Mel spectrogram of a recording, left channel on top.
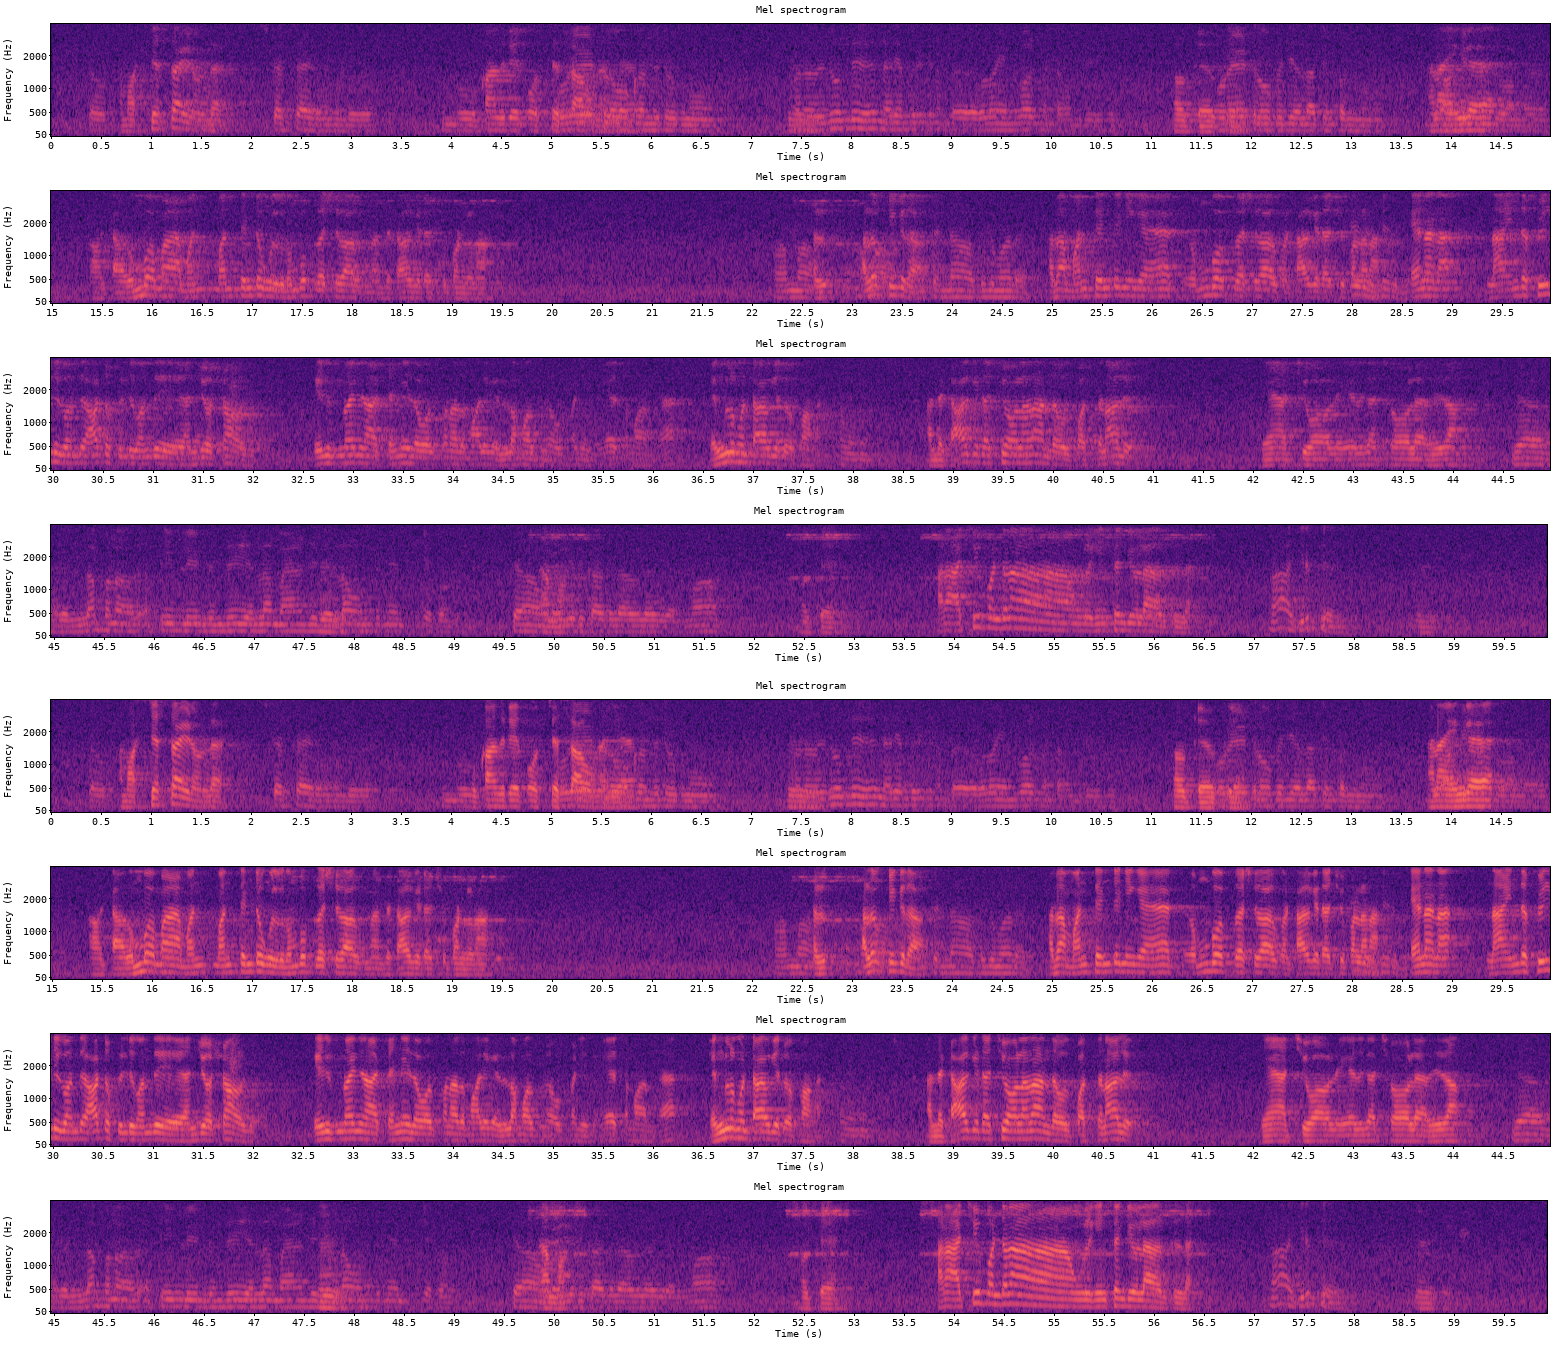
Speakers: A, in the centre; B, on the right.
A: தேவப்
B: ஆமா ஸ்ட்ரெஸ் ஆயிடும்ல
A: ஆம் ஸ்ட்ரெஸ் ஆயிடு நம்பது ரொம்போ
B: உட்காந்துட்டே இருப்போ ஸ்ட்ரெஸ்
A: ஒரே
B: ஆகு
A: எடத்துல
B: நெறைய
A: உக்காந்துட்டு இருக்கணு
B: ம்
A: அதுவே வந்து நெறைய பேர் கிட்ட நம்ப அவ்ளோ இன்வால்வ்மெண்ட் ஆவ முடியாது
B: ஓகே ஓகே
A: ஒரே எடத்துல உக் மீதி எல்லாத்தையு பண்ணு
B: ஆனா
A: டார்கெட்
B: இங்க
A: குத்துருவாங்க
B: ஆ டா ரொம்ப மந்த் மந்த் என்டு உங்களுக்கு ரொம்ப பிரெஷராகுமே அந்த டார்கெட் அச்சீவ் பண்ணலனா
A: ஆமா
B: ஹலோ
A: ஆமா
B: ஹலோ கேக்குதா
A: மந்த்ன்னா அதுக்கு மேல
B: அதா மந்த் என்ட்டு நீங்க ரொம்ப பிரஷரா இருக்கு டார்கெட் அச்சீவ்
A: கேக்குது
B: பண்லனா
A: கேக்குது
B: ஏன்னா நா நா இந்த ஃபீல்டுக்கு வந்து ஆட்டோ ஃபீல்டுக்கு வந்து அஞ்சு வருஷோ ஆகுது இதுக்கு முன்னாடி நா சென்னைல ஒர்க் அப்ப அந்த மாளிக எல்ல மால்ல
A: ம்
B: ஒர்க் பண்ணிருக்க எசமான்ல எங்களுக்கு டார்கெட் வப்பாங்க
A: ம் ஹ்ம்
B: அந்த டார்கெட் அச்சுவ் ஆவலனா அந்த ஒரு பத்து நாளு ஏ அச்சிக்கோ அவள எதுக் அச்சிகோ அவள அதேதா
A: ஏ எல்லா பண்ணுவாங்க டீம் லீட்ல இருந்து எல்லா மேனேஜர்
B: ம்
A: எல்லா வந்து மே கேப்பாங்க இப்ப அவ்ளோ
B: ஆமா
A: எடுக்காதுலே அவ்ளோ எம்மா
B: ஓகே ஆனா அச்சீவ் பண்டேன்னா உங்களுக்கு இன்சென்டிவ்லா இருக்குல்ல
A: ஆ இருக்கு
B: ம் ஓகே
